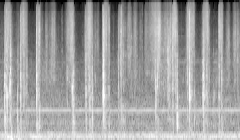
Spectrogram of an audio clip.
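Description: Tarot cards being shuffled by hand at close range, a run of quick riffling bursts and soft slaps repeating unevenly over several seconds, with no talking.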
